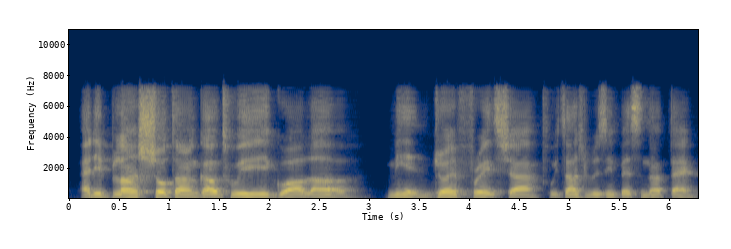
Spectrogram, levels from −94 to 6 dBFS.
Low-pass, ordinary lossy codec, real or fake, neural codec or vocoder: 7.2 kHz; Opus, 64 kbps; fake; codec, 16 kHz, about 1 kbps, DyCAST, with the encoder's durations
